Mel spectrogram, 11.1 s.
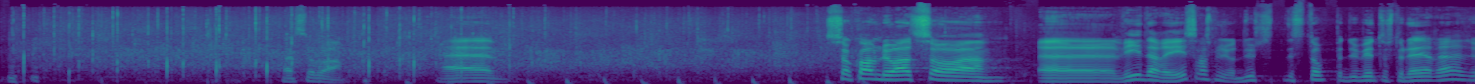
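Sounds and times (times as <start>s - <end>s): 
audience applause: 0.0s - 7.0s
speech: 2.1s - 3.9s, 6.2s - 11.0s.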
